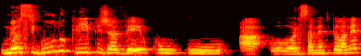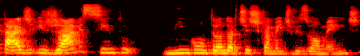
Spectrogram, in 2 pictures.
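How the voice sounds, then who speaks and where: The voice is somewhat breathy, with lively intonation at a moderate pace. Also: woman. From Brazil, interior of Rio Grande do Sul. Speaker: independent musician. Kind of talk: casual group video chat. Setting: video call.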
